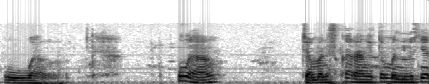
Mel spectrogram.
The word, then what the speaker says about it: oeang: Kemudian di ejaan lama misalnya di sini tertulisnya OEANG, dibacanya apa? Nah, kalau zaman sekarang dibacanya kan oweang ya. Kalau zaman dulu ini dibacanya adalah uang.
